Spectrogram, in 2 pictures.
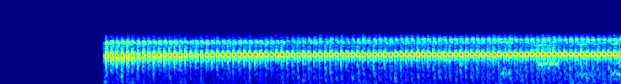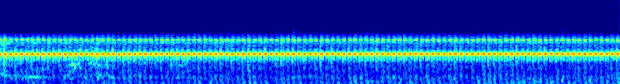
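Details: In a garden, a male frog calls persistently to attract females, giving a loud, unbroken high trill.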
